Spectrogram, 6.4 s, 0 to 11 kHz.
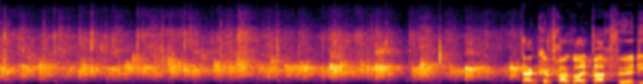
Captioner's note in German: Beifall bei dem BÜNDNIS 90/DIE GRÜNEN und der CDU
